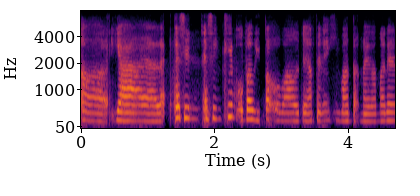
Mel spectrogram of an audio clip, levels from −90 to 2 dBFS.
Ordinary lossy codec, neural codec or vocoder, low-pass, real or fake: none; codec, 44.1 kHz, 2.6 kbps, DAC; 7.2 kHz; fake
